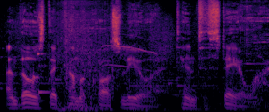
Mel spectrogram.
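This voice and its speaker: Game role: male actor as a calm, reflective man, very low register, music underneath. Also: brisk, close to an everyday voice. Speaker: video game character. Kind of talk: scripted game dialogue.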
